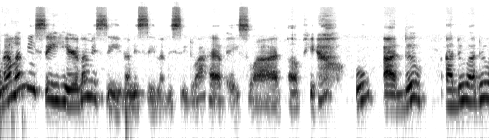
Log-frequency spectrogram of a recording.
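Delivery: soft, trailing off almost to nothing; talking to oneself. Real, not acted. Host checking for a slide, talking to oneself softly. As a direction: murmur it under your breath while searching. Muttering to self while searching slides.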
